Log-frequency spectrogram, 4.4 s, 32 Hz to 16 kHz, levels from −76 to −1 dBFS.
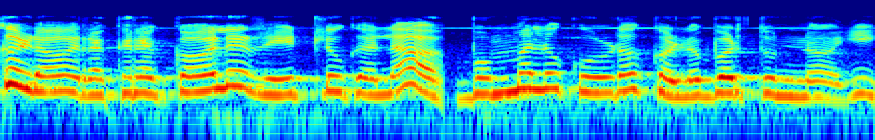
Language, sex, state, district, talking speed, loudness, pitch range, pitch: Telugu, male, Telangana, Nalgonda, 110 wpm, -16 LUFS, 245-280 Hz, 260 Hz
